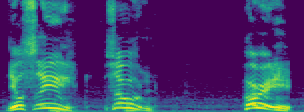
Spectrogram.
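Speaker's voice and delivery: high, slow, drawn-out character voice; urging character. Acted. Player hurries companion along, slow urging character voice.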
